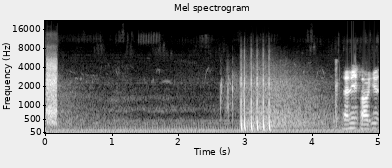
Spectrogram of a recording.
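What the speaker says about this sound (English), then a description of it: "I'm getting shot at" Gunfire in the military shooter game Arma 3: a rapid burst of about six automatic shots rings out sharply over quiet ambient noise. A voice and further noise come in briefly just after.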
